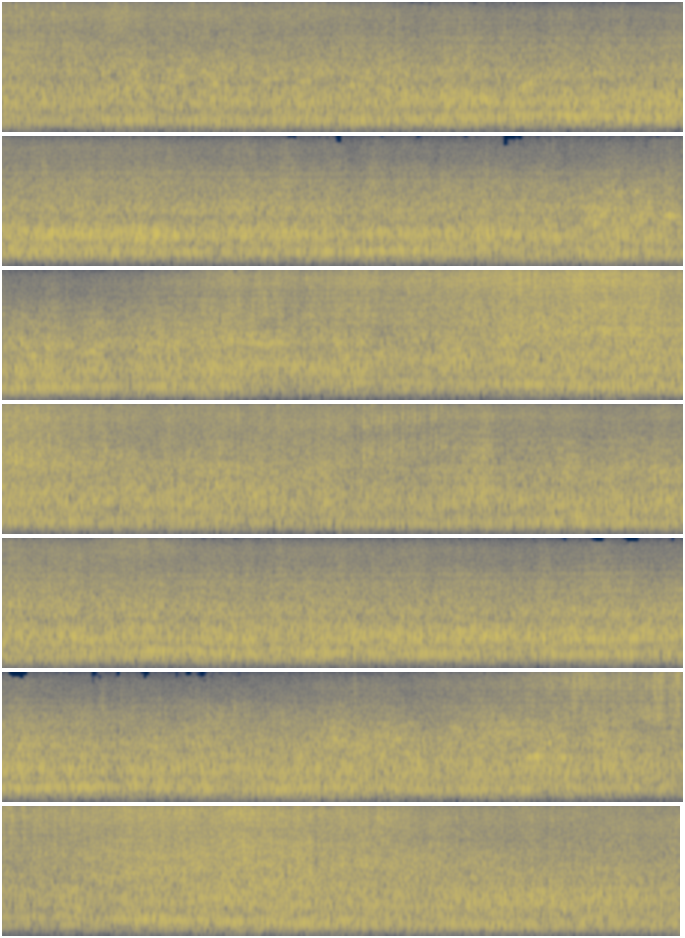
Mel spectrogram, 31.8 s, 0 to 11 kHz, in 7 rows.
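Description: A pack of late model stock cars racing, their V8 engines held at high revs, the pitch sweeping down as the cars go past. The field passes loudest twice, about twelve seconds in and again near the end.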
